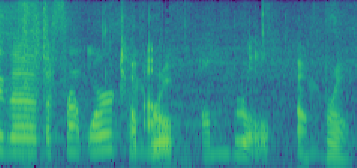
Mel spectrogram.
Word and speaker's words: Umbral: Umbral. Umbral. I always want to say umbrage like Harry Potter.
